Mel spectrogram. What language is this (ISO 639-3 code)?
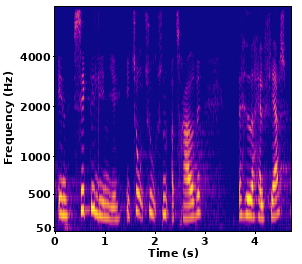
dan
